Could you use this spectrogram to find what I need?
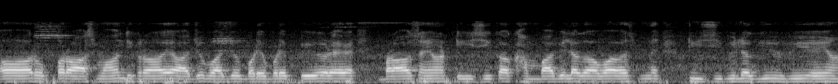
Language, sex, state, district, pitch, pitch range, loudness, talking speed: Hindi, male, Haryana, Rohtak, 135 Hz, 130-135 Hz, -14 LUFS, 205 wpm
